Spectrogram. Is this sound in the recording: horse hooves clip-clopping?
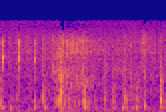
yes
